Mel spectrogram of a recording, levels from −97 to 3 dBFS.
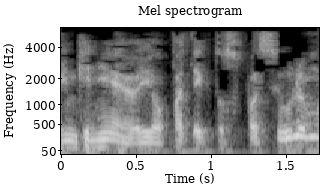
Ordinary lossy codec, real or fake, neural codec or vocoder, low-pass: MP3, 24 kbps; real; none; 5.4 kHz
